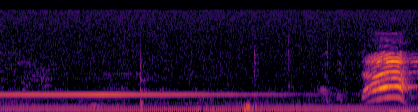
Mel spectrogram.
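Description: A single steady pure tone held for about three seconds and then dying away, over a constant low electrical hum from the stage sound system. Just before the end a man's voice cries out loudly.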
